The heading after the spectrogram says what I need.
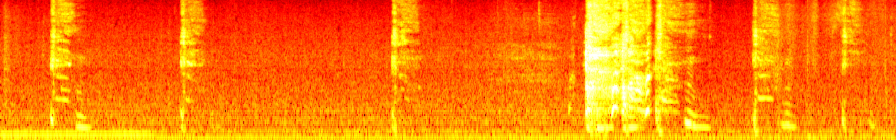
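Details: Persistent dry coughing fit since waking, likely getting sick: several short, harsh dry coughs, then a stronger burst with throat sounds; dry cough.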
